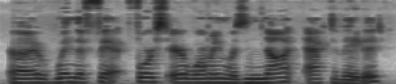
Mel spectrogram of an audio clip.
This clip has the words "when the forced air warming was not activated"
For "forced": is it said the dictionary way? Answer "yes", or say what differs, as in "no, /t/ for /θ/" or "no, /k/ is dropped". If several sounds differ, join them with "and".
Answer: yes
